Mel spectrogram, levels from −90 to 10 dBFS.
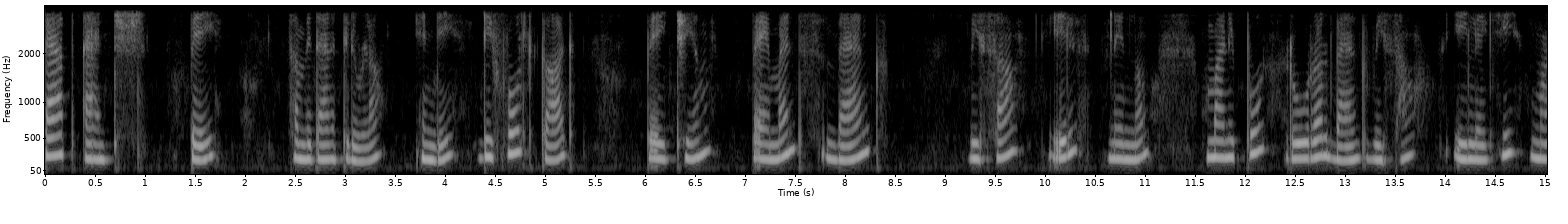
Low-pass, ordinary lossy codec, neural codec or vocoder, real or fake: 3.6 kHz; none; codec, 16 kHz, 4.8 kbps, FACodec; fake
